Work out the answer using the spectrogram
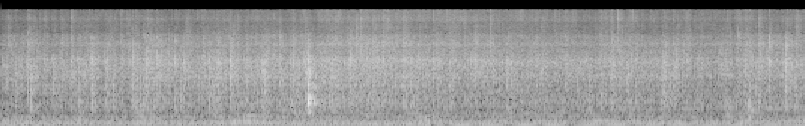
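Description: Okra frying in hot oil in a kadhai: a steady sizzle full of small crackles. There is one sharp clink about three seconds in.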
